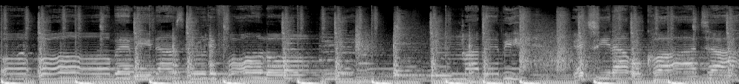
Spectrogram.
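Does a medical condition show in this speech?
No.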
